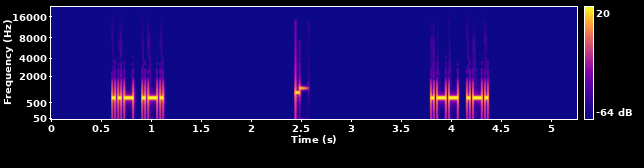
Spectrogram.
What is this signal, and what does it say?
Morse code, heard as a keyed tone, about 40 wpm, 700 Hz. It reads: UR WR
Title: Top Two Letter Combinations in Words 40wpm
